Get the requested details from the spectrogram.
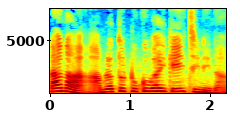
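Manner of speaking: ordinary delivery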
